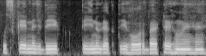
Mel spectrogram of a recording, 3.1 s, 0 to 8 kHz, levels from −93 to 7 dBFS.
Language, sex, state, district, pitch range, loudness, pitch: Hindi, male, Punjab, Fazilka, 130-135 Hz, -15 LUFS, 130 Hz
